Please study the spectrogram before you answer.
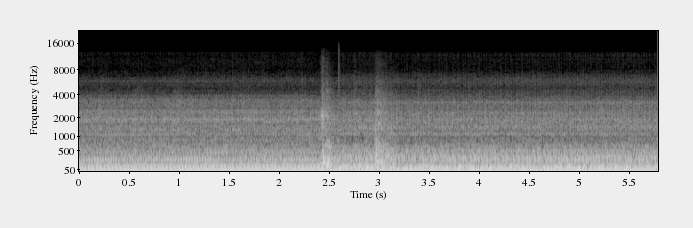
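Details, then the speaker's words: Old noisy Atwood RV camper furnace, heard from the outside access panel: steady droning hum with a coarse rattle and a couple of sharp knocks; sounds like an out-of-balance blower wheel. "I've seen it where those plastic squirrel cages as the furnace gets hotter and hotter and hotter it causes the plastic to expand and if there's a crack in it it just it makes it expand and it just makes gets the rattle"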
